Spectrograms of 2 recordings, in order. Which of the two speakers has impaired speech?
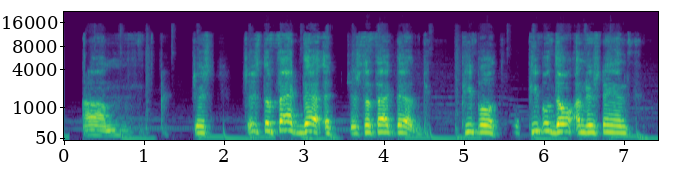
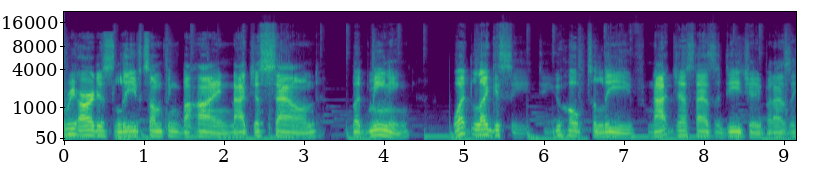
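The first: cerebral palsy; present from birth.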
